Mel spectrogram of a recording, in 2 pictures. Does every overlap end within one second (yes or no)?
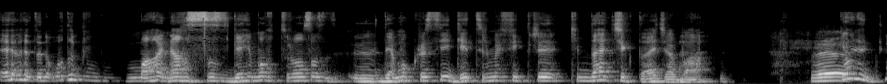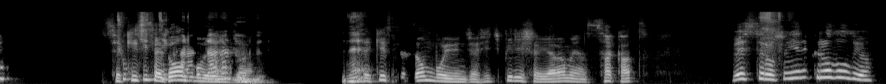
no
